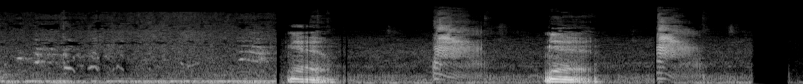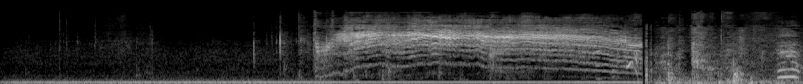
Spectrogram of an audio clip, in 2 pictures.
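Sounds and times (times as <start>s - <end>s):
cat yowling: 4.4s - 4.9s, 6.6s - 7.1s, 11.2s - 14.5s
steady low hum: 4.9s - 13.2s.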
